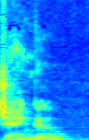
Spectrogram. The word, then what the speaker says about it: Django: J-A-I-M-I-N, with the D being silent. – Oh wow. – So it's like Django? – The Django. – The D is silent.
